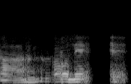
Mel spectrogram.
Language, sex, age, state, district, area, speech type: Kannada, male, 60+, Karnataka, Chitradurga, rural, conversation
